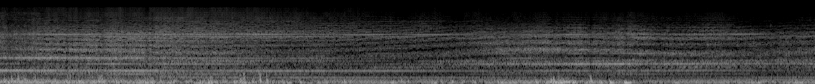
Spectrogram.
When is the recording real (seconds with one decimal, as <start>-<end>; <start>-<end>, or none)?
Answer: 0.0-4.9; 7.5-8.2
